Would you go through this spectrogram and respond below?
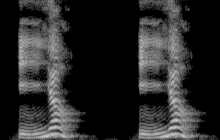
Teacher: First of all, when yi is followed by a fourth tone, it becomes a second tone.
